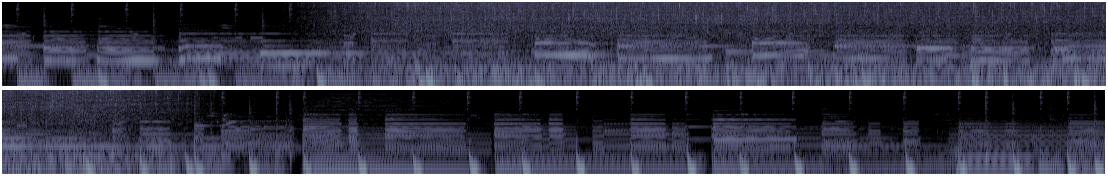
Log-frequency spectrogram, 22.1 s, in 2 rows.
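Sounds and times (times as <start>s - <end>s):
background music with sustained notes: 2.6s - 16.2s
food sizzling in oil: 3.0s - 13.2s.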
